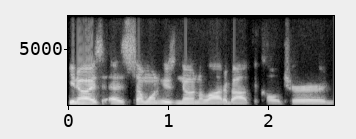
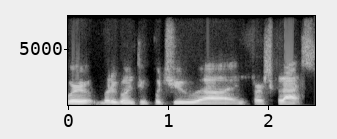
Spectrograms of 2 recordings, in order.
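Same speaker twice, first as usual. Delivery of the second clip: put-on broken English accent. Retelling what a man said to them, in a broken English accent. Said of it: "in this very broken English accent".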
